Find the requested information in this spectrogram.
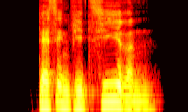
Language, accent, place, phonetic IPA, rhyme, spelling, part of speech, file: German, Germany, Berlin, [dɛsʔɪnfiˈt͡siːʁən], -iːʁən, desinfizieren, verb, De-desinfizieren.ogg
- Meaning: to disinfect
